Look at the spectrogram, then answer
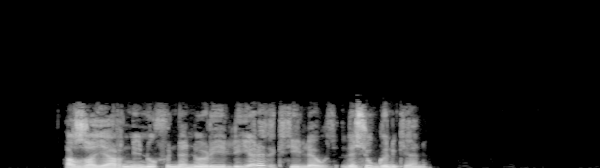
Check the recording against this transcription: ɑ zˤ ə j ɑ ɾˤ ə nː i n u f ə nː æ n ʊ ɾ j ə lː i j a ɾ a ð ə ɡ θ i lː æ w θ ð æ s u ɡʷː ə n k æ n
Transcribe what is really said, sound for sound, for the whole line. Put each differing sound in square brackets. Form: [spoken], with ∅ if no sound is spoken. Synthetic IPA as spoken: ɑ zˤ [ɑ] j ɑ ɾˤ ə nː i n u f ə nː æ n ʊ ɾ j ə lː i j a ɾ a ð ə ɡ θ i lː æ w θ ð æ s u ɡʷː ə n k æ n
